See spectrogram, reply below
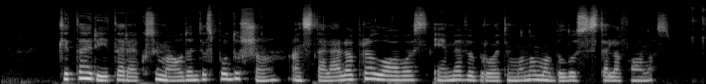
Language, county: Lithuanian, Vilnius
